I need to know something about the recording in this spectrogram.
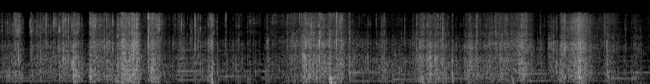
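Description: Thin plastic garment bag crinkling and rustling irregularly as it is handled and pulled open, with a garment drawn out of it.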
